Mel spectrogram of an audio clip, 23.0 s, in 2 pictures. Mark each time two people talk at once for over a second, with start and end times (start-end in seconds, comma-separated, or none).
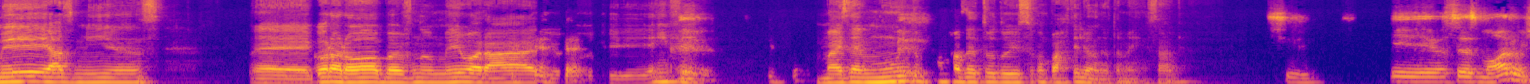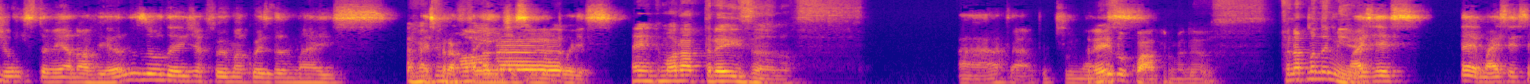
14.5-15.8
